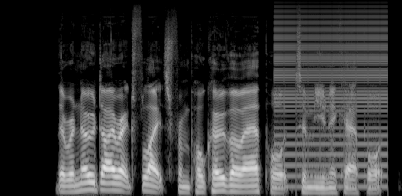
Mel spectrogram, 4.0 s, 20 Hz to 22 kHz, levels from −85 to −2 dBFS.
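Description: From 2.74 s to 3.87 s a GSM phone buzz sits under the speech: a hard, raspy drone at about 217 Hz, roughly 14 dB below the speech level, nearly steady, as a phone on a call is. A nearby handset's 217-per-second transmit bursts are being rectified by the audio circuitry. On a spectrogram this shows as a comb of evenly spaced harmonic lines stacked up from 217 Hz; the waveform carries a regular pulse train riding on the signal.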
